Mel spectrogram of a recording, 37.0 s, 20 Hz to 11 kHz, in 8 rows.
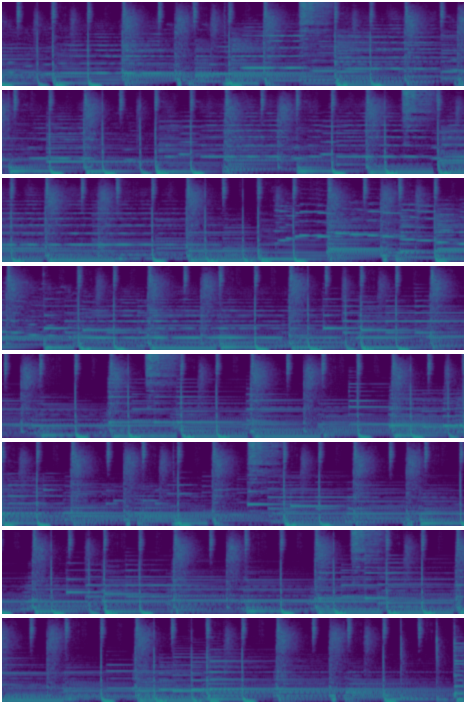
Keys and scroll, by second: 27.0 ctrl+z, 31.0 Up.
